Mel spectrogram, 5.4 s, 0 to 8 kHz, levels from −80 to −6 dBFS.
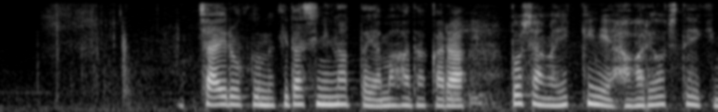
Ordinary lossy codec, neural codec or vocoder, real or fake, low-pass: none; none; real; 7.2 kHz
